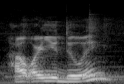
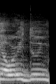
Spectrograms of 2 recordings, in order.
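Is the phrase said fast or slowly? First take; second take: slowly; fast. First: The phrase is said slowly. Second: The phrase is said quickly. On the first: The speaker calls it right. "How about changing the pace?" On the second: The speaker calls it wrong. "it's too fast"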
